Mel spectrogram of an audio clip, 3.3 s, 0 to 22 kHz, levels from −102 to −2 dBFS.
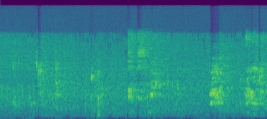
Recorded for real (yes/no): yes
